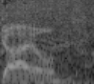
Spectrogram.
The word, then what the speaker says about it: Guile: in the world oh is that not how you pronounce this it's guile guile he's a street fighter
